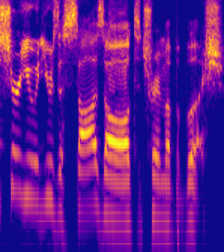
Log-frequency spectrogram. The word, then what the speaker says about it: Sawzall: Unnamed texter says it's pronounced Sawzall. You city boys. That's Sawzall. from Riley. Sawzall. No L. I'm gonna keep using the L because it saws all.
